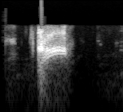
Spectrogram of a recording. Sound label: screams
